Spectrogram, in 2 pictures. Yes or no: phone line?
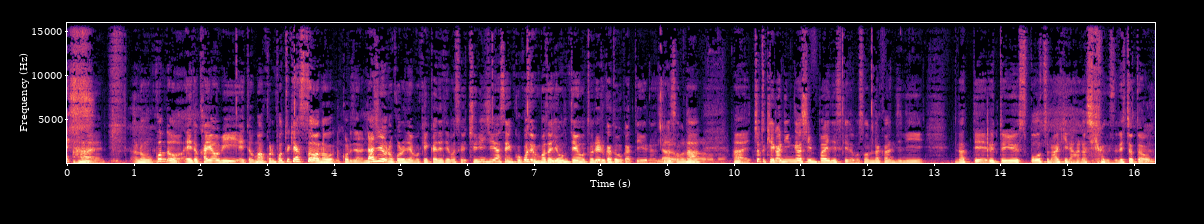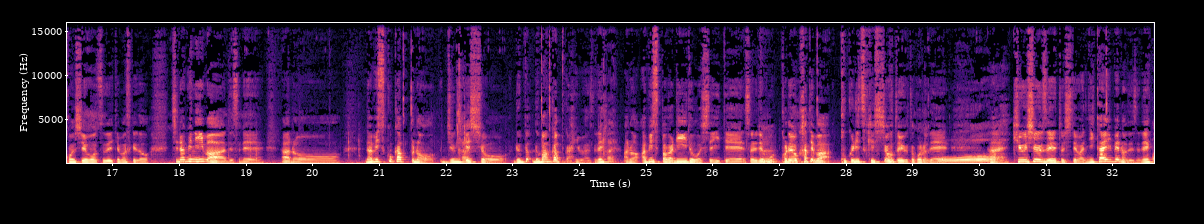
no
